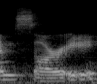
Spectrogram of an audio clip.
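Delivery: really meek, timid voice. Voicing a character who apologizes: really meek voice. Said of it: "just a really meek".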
